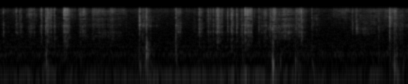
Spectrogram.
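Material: Pressed powder.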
